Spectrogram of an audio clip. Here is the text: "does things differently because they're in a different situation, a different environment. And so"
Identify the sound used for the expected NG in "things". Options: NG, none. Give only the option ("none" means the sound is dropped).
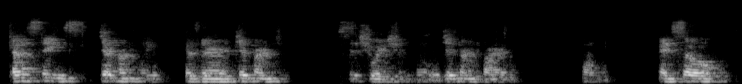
none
